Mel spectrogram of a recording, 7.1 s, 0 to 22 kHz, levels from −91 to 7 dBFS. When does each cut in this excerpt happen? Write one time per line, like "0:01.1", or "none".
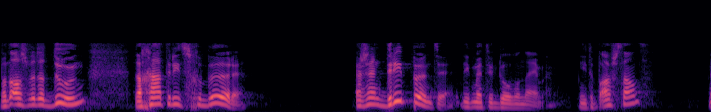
0:05.7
